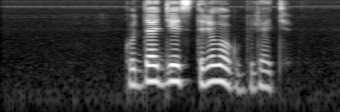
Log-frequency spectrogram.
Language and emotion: Russian, neutral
